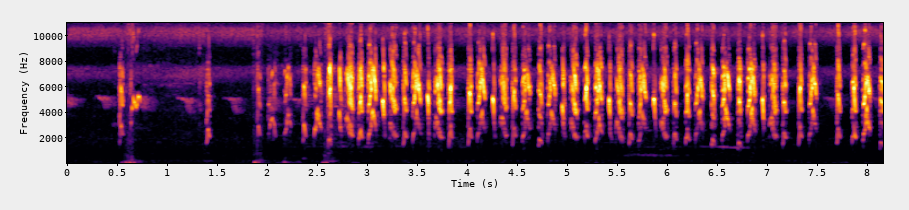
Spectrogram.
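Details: Crimson sunbird, wild-style 'ngalas' song, used as a lure so newly caught birds answer. After a few low thumps, rapid high chattering notes run almost continuously, about six per second, with a steady electronic hum.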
